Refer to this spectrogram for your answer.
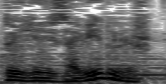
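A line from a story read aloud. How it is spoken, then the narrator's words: Sighing, sad smile. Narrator (Russian): Юта вздохнула, улыбнулась грустно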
